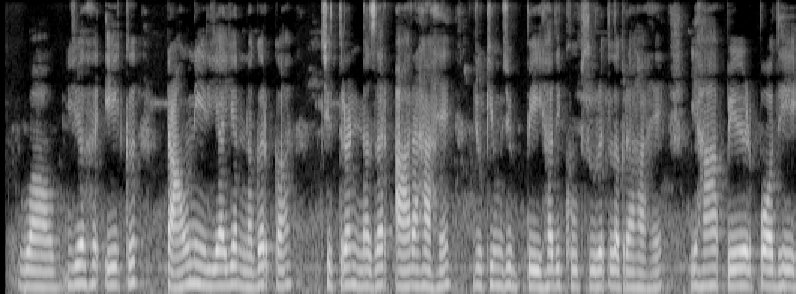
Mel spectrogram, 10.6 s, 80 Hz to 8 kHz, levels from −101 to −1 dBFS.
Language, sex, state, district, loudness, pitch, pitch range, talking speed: Hindi, female, Jharkhand, Sahebganj, -23 LUFS, 170 Hz, 165-175 Hz, 135 wpm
